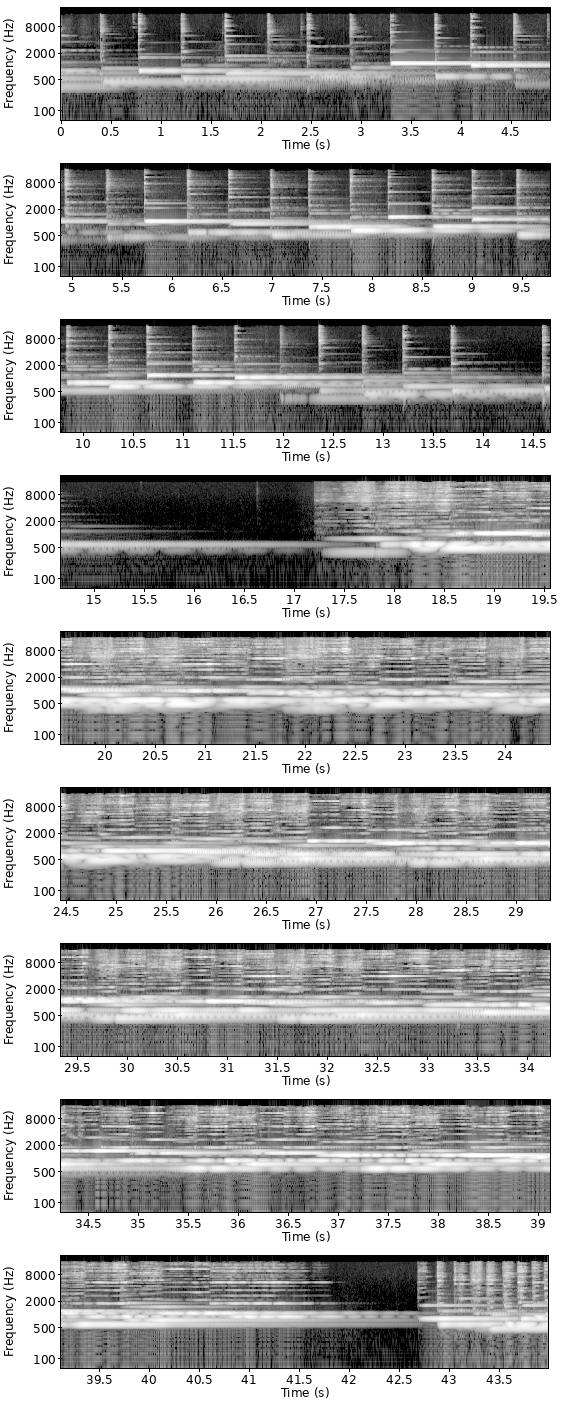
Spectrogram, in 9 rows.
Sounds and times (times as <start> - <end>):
Glass: 0.0 - 43.9
Music: 0.0 - 43.9.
